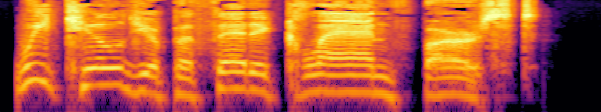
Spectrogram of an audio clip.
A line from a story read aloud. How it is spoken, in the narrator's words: Gerald taunted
